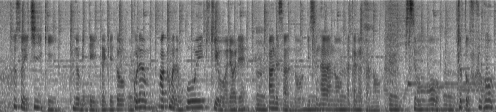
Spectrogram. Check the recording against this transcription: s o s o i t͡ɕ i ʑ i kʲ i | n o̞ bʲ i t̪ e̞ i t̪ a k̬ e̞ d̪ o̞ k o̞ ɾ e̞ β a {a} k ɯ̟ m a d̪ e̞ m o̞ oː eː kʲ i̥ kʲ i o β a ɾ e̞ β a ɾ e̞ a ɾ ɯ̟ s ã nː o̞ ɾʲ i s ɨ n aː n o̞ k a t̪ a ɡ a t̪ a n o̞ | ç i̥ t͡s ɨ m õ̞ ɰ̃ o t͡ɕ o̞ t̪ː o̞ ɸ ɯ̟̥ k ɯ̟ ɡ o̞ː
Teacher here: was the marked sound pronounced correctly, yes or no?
yes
